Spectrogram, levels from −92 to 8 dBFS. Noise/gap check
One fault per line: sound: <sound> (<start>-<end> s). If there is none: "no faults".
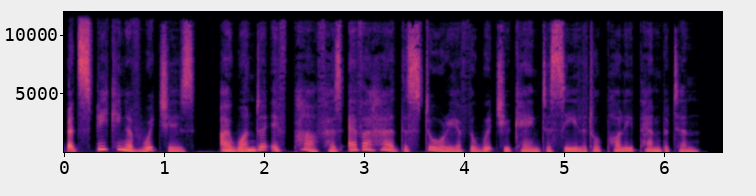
no faults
